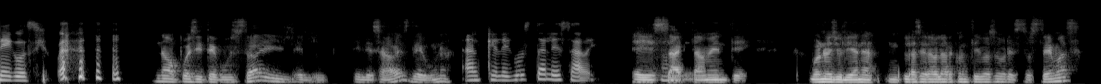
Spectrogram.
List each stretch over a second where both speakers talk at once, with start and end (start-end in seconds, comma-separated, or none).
none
